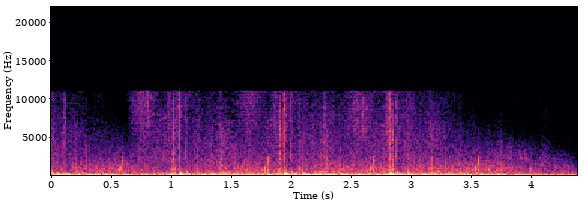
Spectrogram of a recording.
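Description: Confringo spell explosions in Hogwarts Legacy boom loudly in a dense, continuous barrage of bursts and rumbles with no pause.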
